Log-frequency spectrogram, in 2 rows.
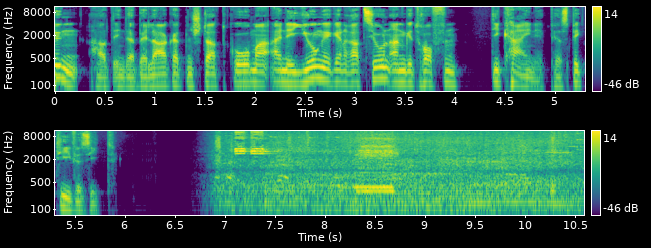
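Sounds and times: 
speech: 0.0 - 6.0, 6.9 - 7.3
dense street traffic with motorcycles: 6.7 - 10.5
short horn toots: 6.9 - 8.8.

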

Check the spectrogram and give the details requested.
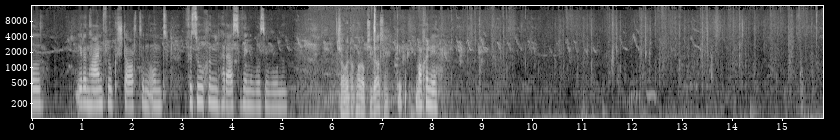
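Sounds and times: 
speech: 0.0 - 0.3, 0.9 - 8.3
scattered bird chirps: 0.0 - 13.9
pigeons cooing in an aviary: 5.1 - 9.8, 11.8 - 13.4.

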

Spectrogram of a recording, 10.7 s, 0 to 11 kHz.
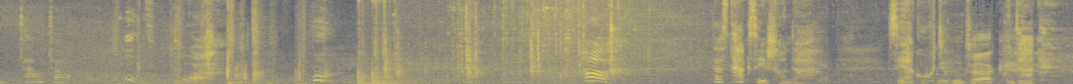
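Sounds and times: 
speech: 0.5 - 2.6, 7.1 - 8.4, 9.0 - 10.6
door shutting with a thud: 3.6 - 6.9
keys jangling: 3.6 - 7.1
rustling: 3.9 - 7.0.

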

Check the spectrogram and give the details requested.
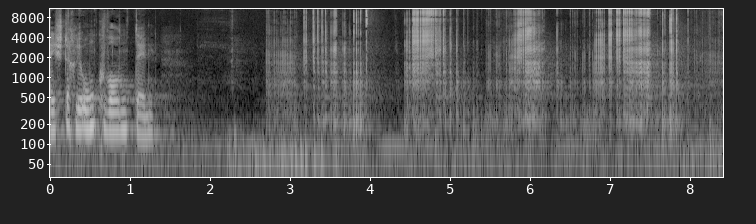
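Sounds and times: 
speech: 0.0 - 1.5
quill pen scratching on paper while writing in ink: 2.8 - 8.4.

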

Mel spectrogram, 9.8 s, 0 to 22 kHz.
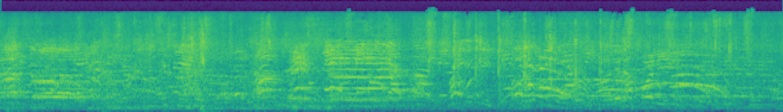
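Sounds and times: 
small choir singing a Swiss folk song: 0.0 - 5.4
busy murmur of people: 0.0 - 9.7.

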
